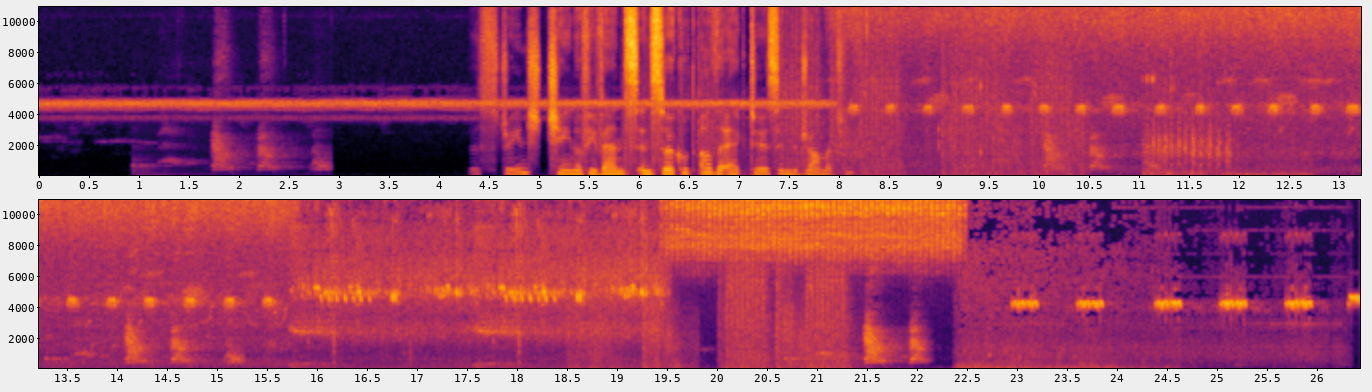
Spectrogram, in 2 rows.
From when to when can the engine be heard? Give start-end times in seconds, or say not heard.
11.0-12.8.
